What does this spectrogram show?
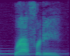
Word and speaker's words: Rafferty: I tried to explain that no one will pronounce that as Rafferty and she'll probably get plenty of the same misprononunciations.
